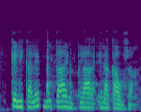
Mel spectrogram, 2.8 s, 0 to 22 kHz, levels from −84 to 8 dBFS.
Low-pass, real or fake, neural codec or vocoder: 7.2 kHz; real; none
